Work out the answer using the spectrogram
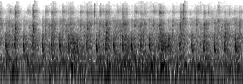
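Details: Sewing machine after tightening the loose part that let the balance wheel spin without moving the needle: quick even clatter about eight strokes a second, steady rhythm; needle mechanism driving normally again.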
